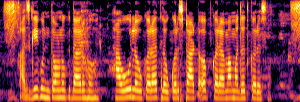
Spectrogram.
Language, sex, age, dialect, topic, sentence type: Marathi, female, 31-35, Northern Konkan, banking, statement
